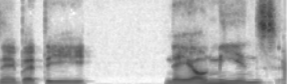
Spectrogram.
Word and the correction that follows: Nemoidians: or I'm sorry, I butchered that. – I believe it's Nemoidians. – Nemoidians, yes.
